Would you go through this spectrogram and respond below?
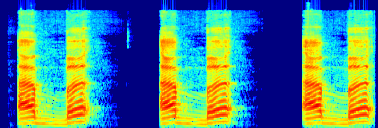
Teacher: آپ سوچیں گے یہ شاید مشکل ہے، بالکل مشکل نہیں، آپ اس کو صرف سمجھ لیں کہ جب با کو پڑھیں گے، با کو پڑھنے کے بعد آواز کو ختم نہیں کریں گے، بلکہ آواز کو تھوڑی دیر کے لیے روکیں گے۔ آواز کو تھوڑی دیر کے لیے روکنے کے بعد جب آپ با کو پڑھیں گے تو یہ بالکل صحیح پڑھا جائے گا، جیسے اب، اب، اب۔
